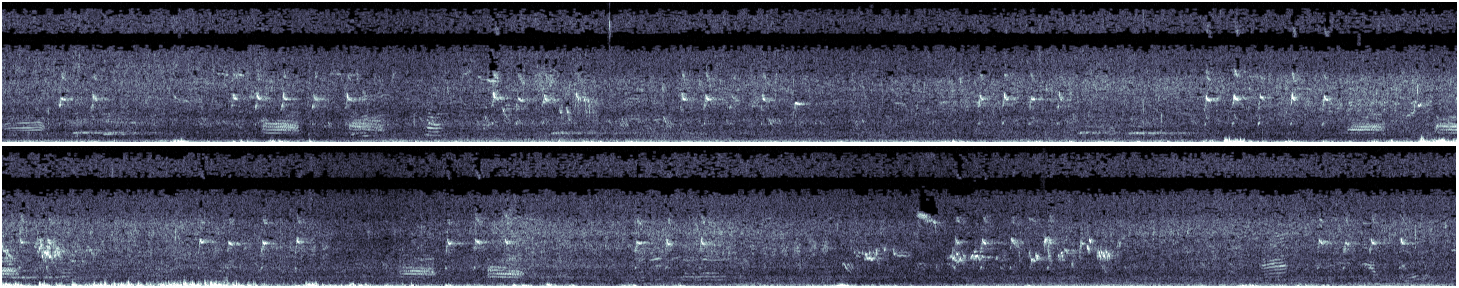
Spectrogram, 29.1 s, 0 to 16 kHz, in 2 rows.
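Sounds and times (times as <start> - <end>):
harsh cawing bird calls: 0.0 - 1.4, 2.4 - 4.1, 13.4 - 15.4, 18.5 - 20.1
small birds chirping: 0.0 - 29.0.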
